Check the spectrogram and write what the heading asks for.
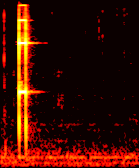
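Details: Sapphire IV infusion pump touchscreen: a single short, high electronic keypress beep in a quiet room during infusion setup, while rate and remaining bag volume are entered.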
